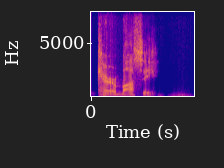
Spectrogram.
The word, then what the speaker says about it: Kiribati: Yeah, I have a listener in Kiribati. Okay. And I was like, I had to look it up. I was like, because that's not how it's spelled, but the T is Right. pronounced an S.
